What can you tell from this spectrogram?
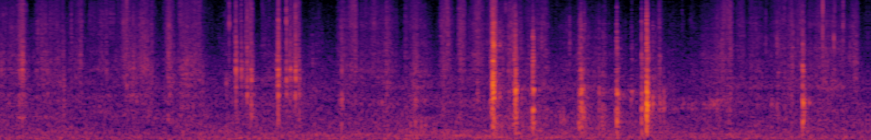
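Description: Faint rustling of a paper shop towel and gloved hands wiping spilled engine oil off the tractor's frame, with a few light sharp clicks scattered through it.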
